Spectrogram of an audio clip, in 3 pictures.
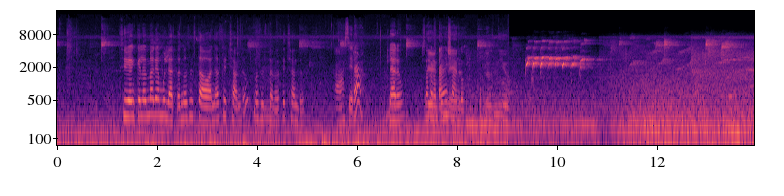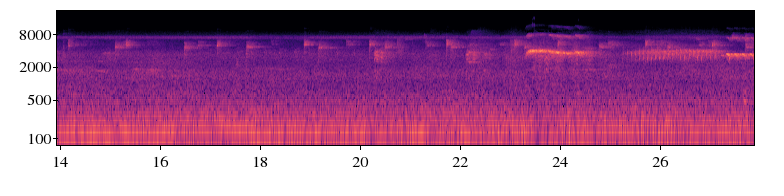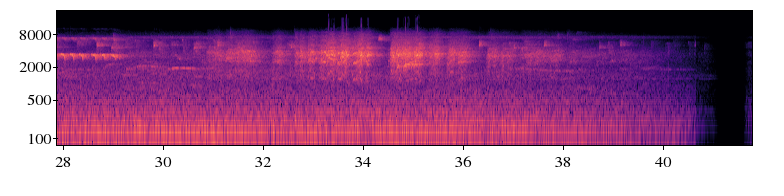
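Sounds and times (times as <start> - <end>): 
outdoor hiss: 0.0 - 9.0
bird calls from a bird that vocalizes like a small parrot: 0.0 - 10.9, 12.1 - 40.7
speech: 1.3 - 9.2.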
